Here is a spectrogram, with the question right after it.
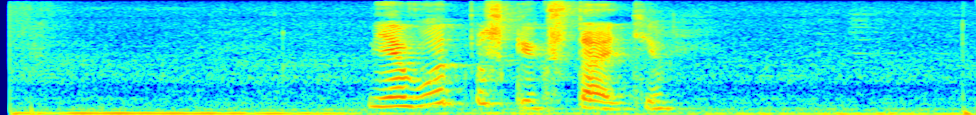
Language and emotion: Russian, neutral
